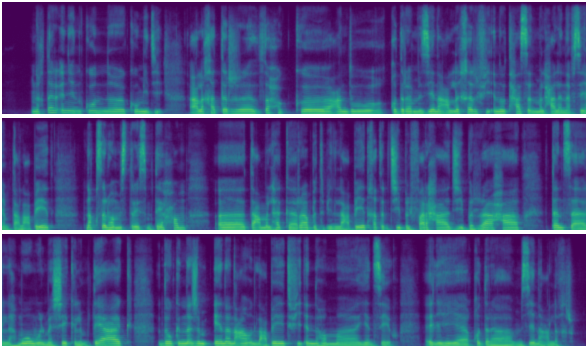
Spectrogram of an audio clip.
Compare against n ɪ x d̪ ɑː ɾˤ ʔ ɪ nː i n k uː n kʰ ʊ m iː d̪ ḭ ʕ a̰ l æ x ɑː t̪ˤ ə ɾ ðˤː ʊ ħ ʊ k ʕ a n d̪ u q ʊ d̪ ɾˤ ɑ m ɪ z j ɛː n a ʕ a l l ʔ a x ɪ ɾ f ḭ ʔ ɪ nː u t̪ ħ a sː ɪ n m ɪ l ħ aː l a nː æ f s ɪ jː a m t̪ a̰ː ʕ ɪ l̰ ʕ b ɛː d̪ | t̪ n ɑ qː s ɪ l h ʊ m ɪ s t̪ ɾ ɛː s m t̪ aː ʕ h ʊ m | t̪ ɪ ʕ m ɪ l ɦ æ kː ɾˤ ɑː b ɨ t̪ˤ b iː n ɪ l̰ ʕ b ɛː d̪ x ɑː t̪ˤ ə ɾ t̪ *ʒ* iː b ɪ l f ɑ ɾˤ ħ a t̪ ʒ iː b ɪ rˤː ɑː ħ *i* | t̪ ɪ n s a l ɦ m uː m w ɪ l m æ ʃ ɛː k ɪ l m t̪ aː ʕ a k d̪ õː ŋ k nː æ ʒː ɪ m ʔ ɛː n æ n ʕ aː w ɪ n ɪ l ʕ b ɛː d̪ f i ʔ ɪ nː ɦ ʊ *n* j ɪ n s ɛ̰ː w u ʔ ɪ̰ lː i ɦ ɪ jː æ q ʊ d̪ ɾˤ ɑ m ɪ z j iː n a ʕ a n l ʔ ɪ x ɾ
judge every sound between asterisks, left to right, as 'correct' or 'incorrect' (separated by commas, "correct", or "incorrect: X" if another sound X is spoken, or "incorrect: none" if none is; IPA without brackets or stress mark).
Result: correct, incorrect: a, incorrect: m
